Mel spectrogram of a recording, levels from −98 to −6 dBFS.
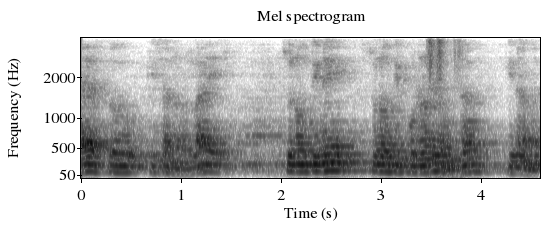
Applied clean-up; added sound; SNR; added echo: none; Rattle (instrument); 19 dB; reverberation time 0.9 s.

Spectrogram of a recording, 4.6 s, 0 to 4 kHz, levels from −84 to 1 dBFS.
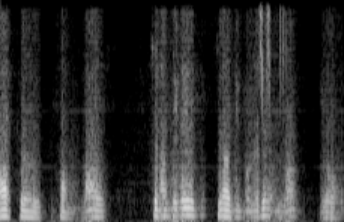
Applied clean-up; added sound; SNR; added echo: neural separator model SepFormer WHAMR!.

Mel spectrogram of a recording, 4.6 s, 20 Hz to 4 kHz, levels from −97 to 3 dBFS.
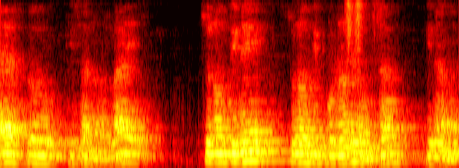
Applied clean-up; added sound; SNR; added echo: neural separator model SepFormer DNS4.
